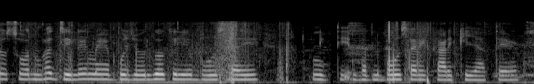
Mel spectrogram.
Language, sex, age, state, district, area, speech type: Hindi, female, 18-30, Uttar Pradesh, Sonbhadra, rural, spontaneous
